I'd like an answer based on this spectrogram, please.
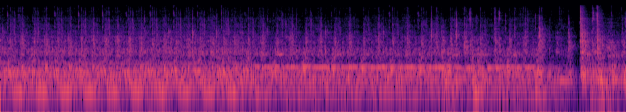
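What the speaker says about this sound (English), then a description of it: "That we're gonna top stitch this on." A sewing machine topstitches along a skirt edge with a steady, rapid mechanical whir and needle chatter that runs continuously, ending with a brief clunk as it stops.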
